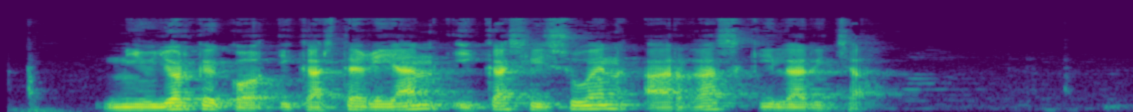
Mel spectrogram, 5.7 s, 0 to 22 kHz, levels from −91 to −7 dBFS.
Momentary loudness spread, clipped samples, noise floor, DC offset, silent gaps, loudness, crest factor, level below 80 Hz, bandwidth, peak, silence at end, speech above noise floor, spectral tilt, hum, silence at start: 7 LU; under 0.1%; -63 dBFS; under 0.1%; none; -19 LUFS; 20 dB; -48 dBFS; 11.5 kHz; 0 dBFS; 1.25 s; 44 dB; -5.5 dB/octave; none; 0.15 s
